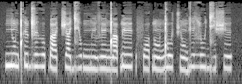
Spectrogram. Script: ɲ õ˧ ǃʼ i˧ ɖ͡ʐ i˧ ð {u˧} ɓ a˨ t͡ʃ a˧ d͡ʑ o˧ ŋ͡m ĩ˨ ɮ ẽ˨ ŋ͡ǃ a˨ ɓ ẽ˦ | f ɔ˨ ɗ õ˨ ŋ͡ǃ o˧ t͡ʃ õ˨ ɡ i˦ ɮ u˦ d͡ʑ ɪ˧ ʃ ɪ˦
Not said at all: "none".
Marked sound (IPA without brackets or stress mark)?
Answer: ʊ˧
